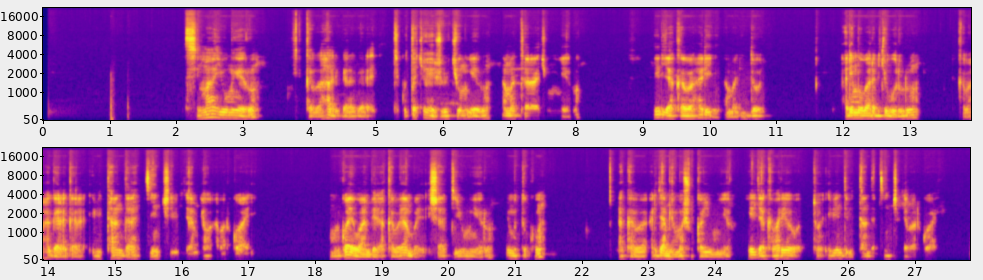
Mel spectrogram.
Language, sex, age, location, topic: Kinyarwanda, male, 25-35, Kigali, government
